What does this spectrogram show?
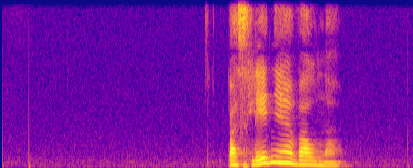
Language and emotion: Russian, neutral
